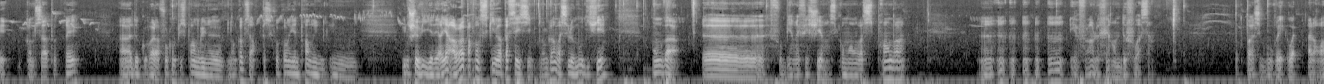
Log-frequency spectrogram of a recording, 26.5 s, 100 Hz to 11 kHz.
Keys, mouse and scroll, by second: 7.4-9.5 middle drag, 10.4-11.5 shift+middle drag, 11.6 scroll up 2, 11.9-13.5 middle drag, 15.3-25.5 middle drag.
